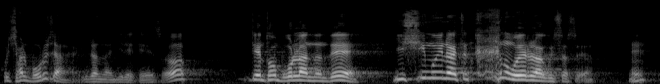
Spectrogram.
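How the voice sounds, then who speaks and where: A man's voice: high-pitched, big pitch swings, quick pace. A male pastor giving a conversational sermon at a church service, often prompting the congregation with short questions. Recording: echoey church hall.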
